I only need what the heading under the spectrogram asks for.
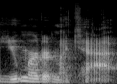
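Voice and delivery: put-on cold, menacing voice. Retelling how a character answers a killing: imitating a cold threat.

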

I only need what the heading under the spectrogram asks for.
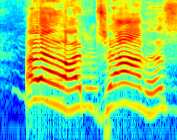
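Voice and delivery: very high, shrill, loud fake British accent. Pretending to be british psychics under fake names: put-on british accent. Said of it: "And we're British".

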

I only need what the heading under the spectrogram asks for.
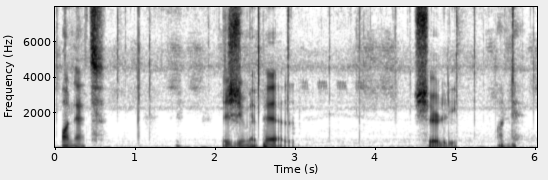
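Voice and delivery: put-on posh pronunciation, whispered, hushed and breathy. Reading a true-crime story aloud, saying a name from it in a really fancy voice. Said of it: "I'm trying to say it like really fancy".

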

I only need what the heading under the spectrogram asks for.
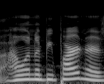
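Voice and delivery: ordinary talk, nothing marked

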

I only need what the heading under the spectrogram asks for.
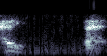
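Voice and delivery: yelled stage whisper with a yell's force. Retelling a panicked voicemail left on a phone: imitating a whisper yell. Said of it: "whisper yelling into the phone".

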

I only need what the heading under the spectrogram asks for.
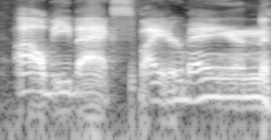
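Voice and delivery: loud, rough, very slow, drawn-out villain voice. Retelling a movie scene where Goblin flies off: Goblin impression. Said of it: "That was a really good impersonation".

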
